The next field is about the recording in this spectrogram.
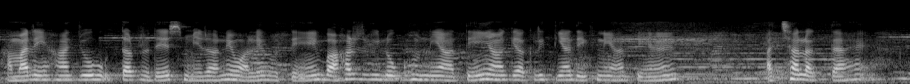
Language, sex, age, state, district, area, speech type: Hindi, female, 45-60, Uttar Pradesh, Mirzapur, urban, spontaneous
